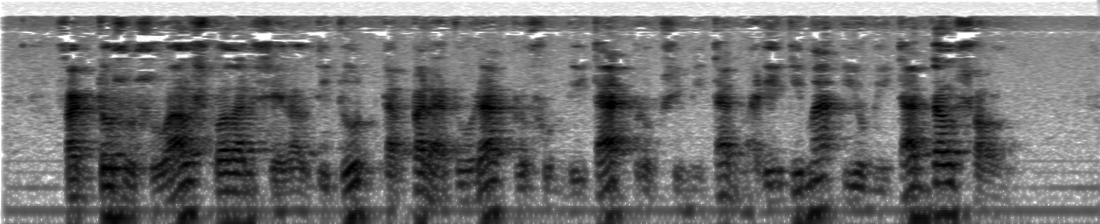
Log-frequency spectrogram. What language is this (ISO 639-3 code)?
cat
